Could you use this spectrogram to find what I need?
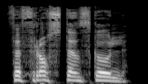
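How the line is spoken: Shouting. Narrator (Swedish): ropade Victory igen

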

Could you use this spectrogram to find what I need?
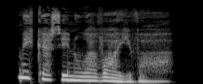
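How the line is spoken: Gentle question. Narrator (Finnish): Päivänpaiste kysyi lempeästi

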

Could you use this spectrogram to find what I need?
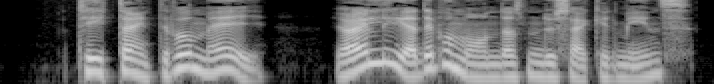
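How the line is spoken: Plain. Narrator (Swedish): sa hon

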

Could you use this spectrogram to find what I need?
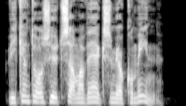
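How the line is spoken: Shouted. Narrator (Swedish): ropade Lisa

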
